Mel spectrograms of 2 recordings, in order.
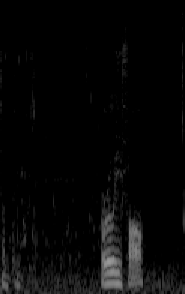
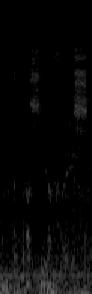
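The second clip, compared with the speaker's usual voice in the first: whisper; 14 dB quieter than usual. Real, not acted. Whispering, spotting something in the distance.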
